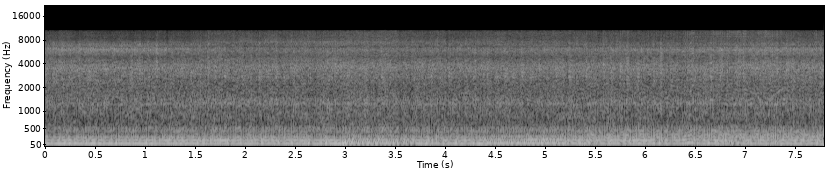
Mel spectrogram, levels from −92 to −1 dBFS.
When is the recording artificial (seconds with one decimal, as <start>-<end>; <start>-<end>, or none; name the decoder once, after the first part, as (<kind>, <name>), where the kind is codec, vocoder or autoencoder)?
0.0-3.0 (vocoder, Vocos); 3.7-4.4; 5.2-7.8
